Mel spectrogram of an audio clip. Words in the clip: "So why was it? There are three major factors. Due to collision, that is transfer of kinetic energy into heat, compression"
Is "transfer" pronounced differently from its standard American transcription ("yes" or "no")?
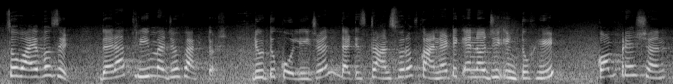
no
